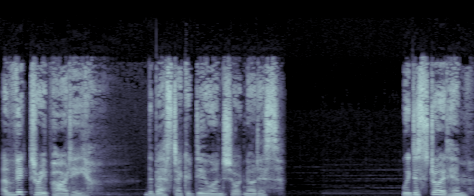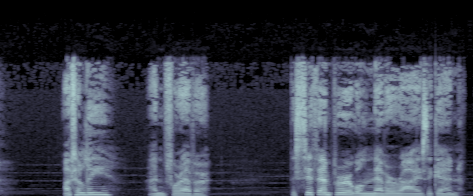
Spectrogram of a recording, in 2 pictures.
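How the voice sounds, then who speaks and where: Older female Jedi master for a game: wise, solemn, measured and formal, lowish voice, dry recording with faint music. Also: a little mellow, dry recording. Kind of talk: video game cutscene acting.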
